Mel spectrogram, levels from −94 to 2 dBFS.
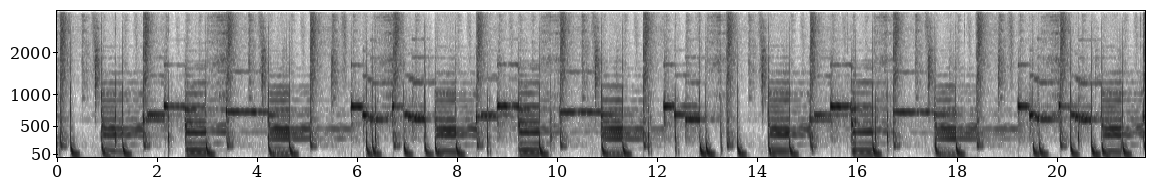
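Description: Gain pumping runs through the whole clip: the gain swings by around 20 dB, ducking under every loud sound, squashing loud and soft parts together, likely from input gain set far too high with a fast limiter clamping down. The call path's band-limiting, with nothing above 4 kHz, fits a narrowband G.711 A-law codec at 64 kbps.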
